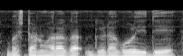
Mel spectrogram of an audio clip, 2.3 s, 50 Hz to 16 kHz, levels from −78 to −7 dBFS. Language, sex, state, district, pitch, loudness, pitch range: Kannada, male, Karnataka, Bidar, 110 Hz, -14 LUFS, 105-115 Hz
